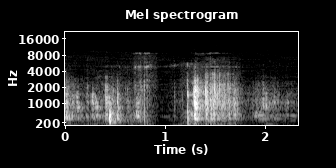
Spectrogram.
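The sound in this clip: Coins dropping and being picked up, heard as a few faint, scattered metallic clinks over a couple of seconds.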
